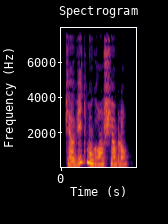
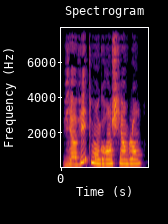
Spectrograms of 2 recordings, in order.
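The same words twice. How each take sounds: First: Said in the usual way. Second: Loud yell; djinn yelling. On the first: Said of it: "répéta le djinn". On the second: Acted. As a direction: shout it out. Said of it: "hurla le djinn".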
